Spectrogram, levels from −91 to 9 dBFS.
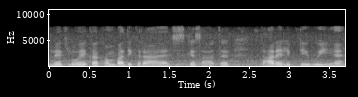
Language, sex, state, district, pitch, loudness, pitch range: Hindi, female, Chandigarh, Chandigarh, 220 Hz, -18 LUFS, 215-230 Hz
